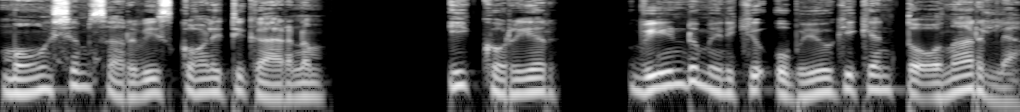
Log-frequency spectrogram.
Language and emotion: Malayalam, fearful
